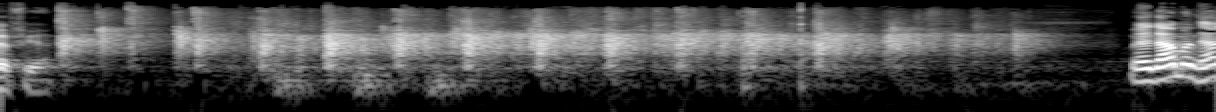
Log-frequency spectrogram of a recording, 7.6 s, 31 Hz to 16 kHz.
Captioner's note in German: Beifall BÜNDNIS 90/DIE GRÜNEN und CDU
